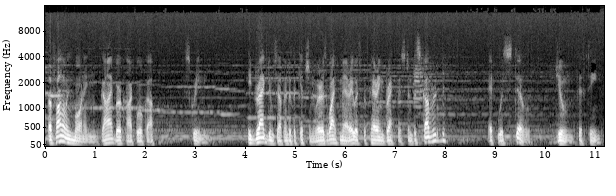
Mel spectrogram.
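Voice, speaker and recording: A man's voice: very deep voice, expressive, normal speed. An American man as the ominous storyteller of an eerie 1950s radio drama, narrating in a dramatic scripted style. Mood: grave, suspenseful. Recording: muffled vintage radio, music behind.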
